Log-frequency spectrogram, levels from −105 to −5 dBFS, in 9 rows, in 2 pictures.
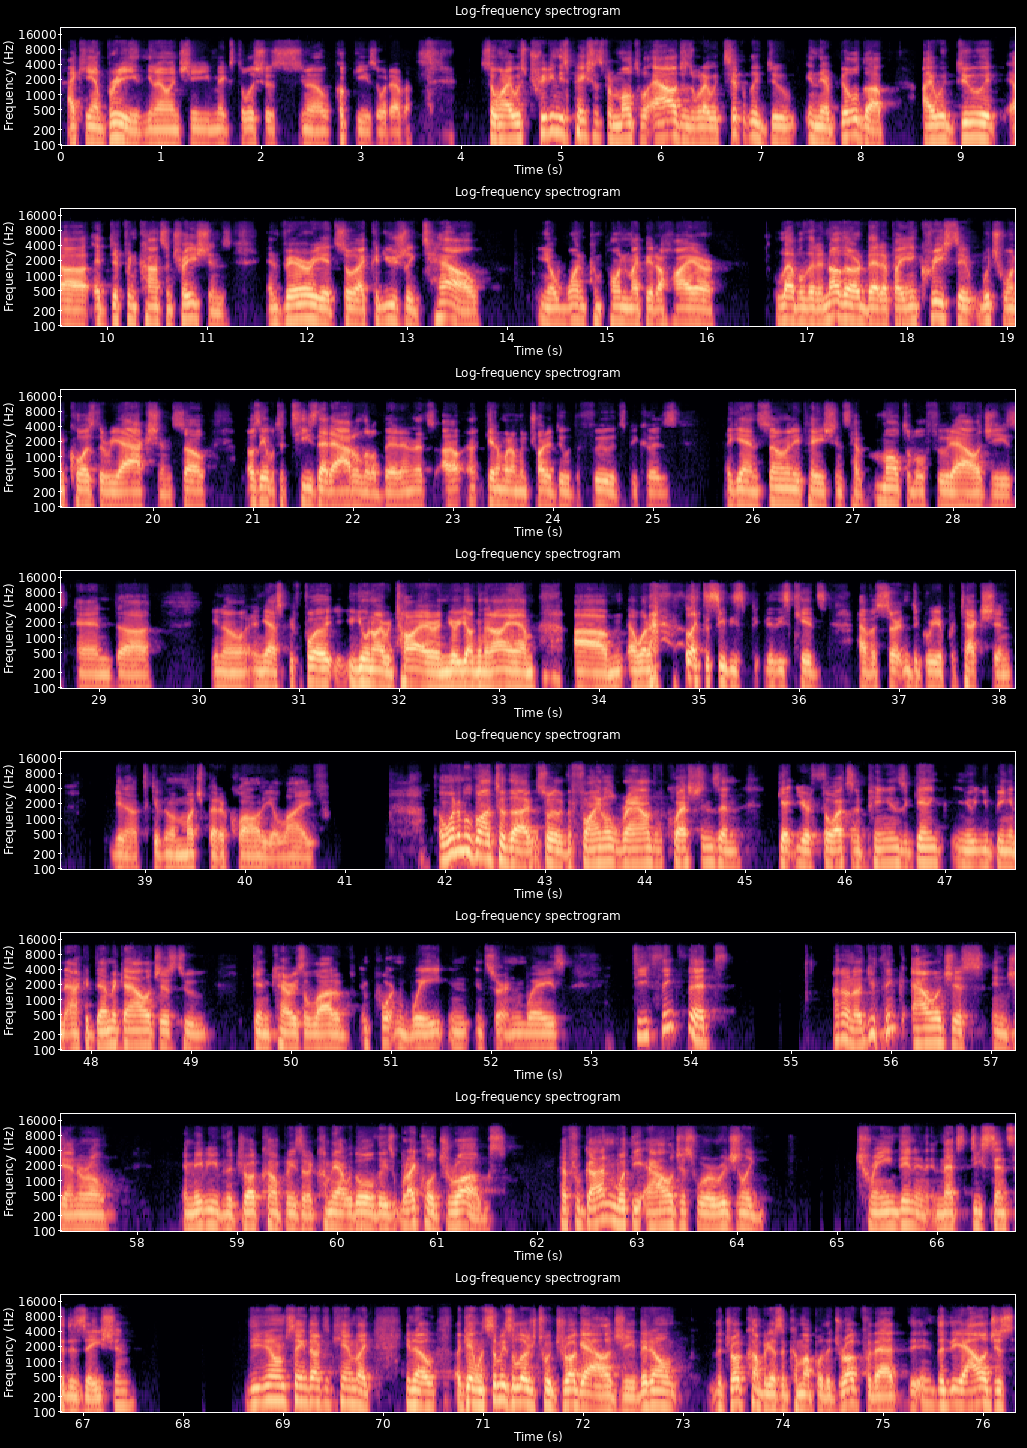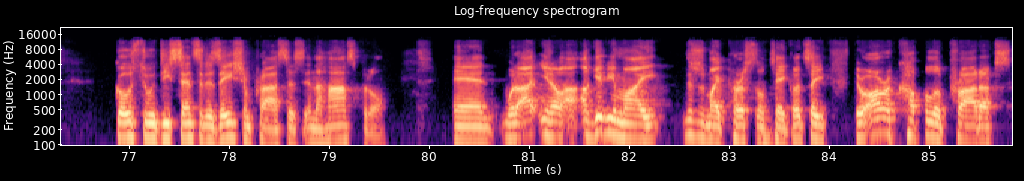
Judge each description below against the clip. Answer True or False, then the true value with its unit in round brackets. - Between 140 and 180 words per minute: False (205 wpm)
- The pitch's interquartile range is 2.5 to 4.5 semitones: True (3.3 semitones)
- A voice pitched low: True (115 Hz)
